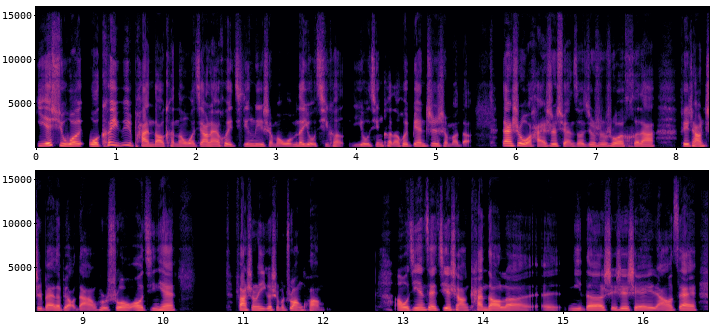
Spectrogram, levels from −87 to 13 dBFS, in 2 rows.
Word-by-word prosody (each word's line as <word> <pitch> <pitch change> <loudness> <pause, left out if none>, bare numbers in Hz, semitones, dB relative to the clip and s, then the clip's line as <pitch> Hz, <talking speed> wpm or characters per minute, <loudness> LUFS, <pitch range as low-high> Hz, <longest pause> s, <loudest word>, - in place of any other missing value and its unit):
也 220 +2 +6
许 240 -6 -1
我 205 +1 +5
我 180 0 +6
可 290 - +2
以 - - +5
预 260 +1 -5
判 185 -4 +2
到 165 -1 +2
可 - - -6
能 160 +2 -3
我 155 - 0
将 180 +3 +2
来 170 -1 +1
会 - - 0
经 190 +4 -7
历 180 -3 -2
什 180 - -6
么， 125 - -5
我 145 +1 -1
们 175 - -9
的 185 - +2
友 - - 0
情 160 - -7
可 - - -5
友 140 -1 -4
情 170 +3 -7
可 - - -3
能 - - -3
会 195 -2 -1
变 180 0 -1
质 210 +2 -2
什 - - -6
么 - - -8
的。 - - -8 0.3
但 230 0 +6
是 235 - +3
我 - - +5
还 - - -2
是 195 - +1
选 185 - -2
择 145 -1 -4
就 170 +2 -4
是 160 -2 -4
说 165 -2 +1
和 150 -3 -3
她 160 +1 +2 0.3
非 195 - +3
常 170 -4 +3
直 165 -3 -4
白 145 -2 +1
地 155 - +1
表 - - -2
达， - - -2
或 - - -7
者 - - -2
说， 155 +2 0 0.2
哦， 165 - +3
今 165 +3 -8
天 175 -2 +1 0.8
发 180 -2 +6
生 185 -1 -2
了 175 - -1
一 - - -5
个 175 - 0
什 - - -4
么 150 - -8
状 175 -1 +1
况。 - - -2 0.9
啊， 160 - +1
我 165 - +3
今 190 - -5
天 200 - +2
在 195 -5 +2
街 190 +3 +1
上 155 -4 0
看 190 +1 +1
到 170 -2 +5
了， 145 -4 -1 0.2
呃， - - -8
你 155 -1 -8
的 155 +2 +3
谁 145 - -2
谁 175 +2 0
谁， 140 -3 -1
然 130 +3 -1
后 160 - 0
在 165 -4 +1
170 Hz, 315 characters per minute, -24 LUFS, 155-190 Hz, 0.9 s, 也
